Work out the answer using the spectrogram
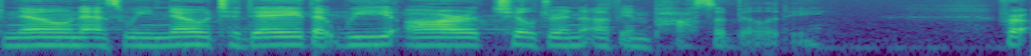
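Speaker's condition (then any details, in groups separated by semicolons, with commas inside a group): No condition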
